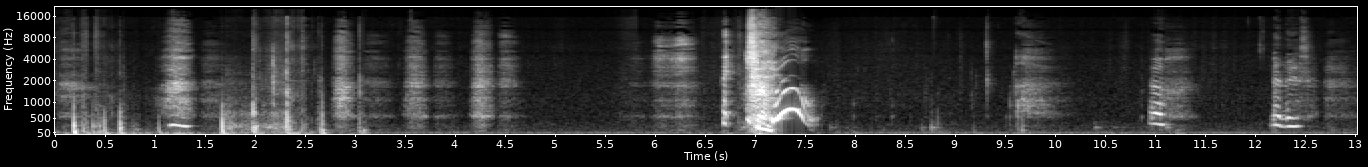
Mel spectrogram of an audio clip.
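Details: Quick breathy catches build to one loud, drawn-out voiced sneeze with exaggerated vocal buildup, then further short sniffs and catches; repeated allergy sneezing with nose-blowing.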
